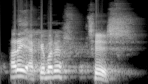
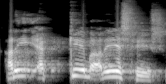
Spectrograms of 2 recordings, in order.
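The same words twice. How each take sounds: First: Said in the usual way. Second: Slow, with the k of একেবারে doubled and leaned on; emphatic. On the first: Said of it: "normal". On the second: Shown as a demonstration. Teacher showing forceful speech, emphatic. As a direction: stretch একেবারে out, pressing a double k. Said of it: "মানে জোর দিয়ে বলছি".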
